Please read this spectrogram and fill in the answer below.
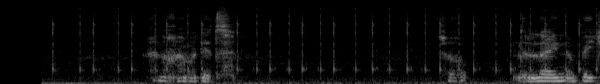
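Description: Fast, evenly spaced clicking of computer input, several clicks a second, starting after a brief moment of dead silence, while a man speaks briefly in Dutch.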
